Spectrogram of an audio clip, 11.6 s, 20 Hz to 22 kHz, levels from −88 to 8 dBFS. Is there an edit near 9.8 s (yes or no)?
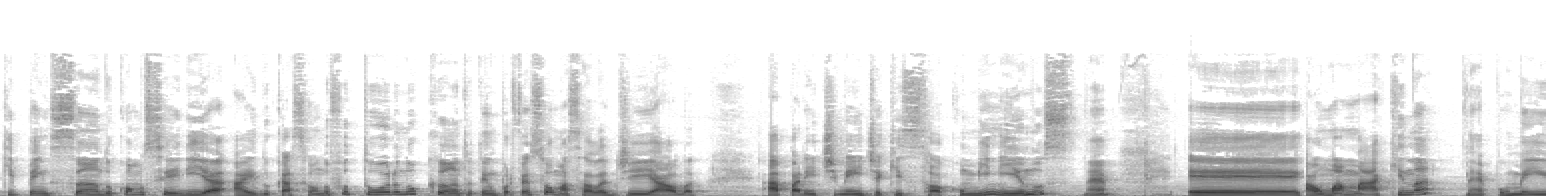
yes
